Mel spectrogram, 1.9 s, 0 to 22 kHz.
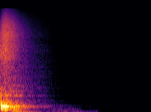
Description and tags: Fat Snare EASY 029
This is The Fat Snare of God expanded, improved, and played with rubber sticks. there are more softer hits, for a better feeling at fills.
drum, fat, god, kit, realistic, rubber, snare, sticks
